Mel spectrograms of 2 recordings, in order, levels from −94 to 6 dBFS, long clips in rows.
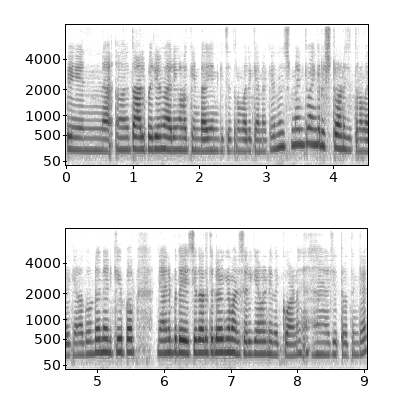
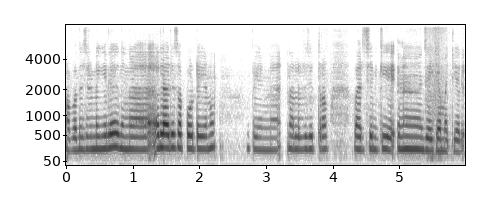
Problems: none marked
